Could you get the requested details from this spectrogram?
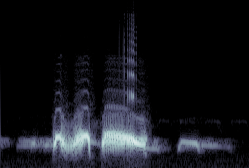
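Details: Decoy spotted dove with a prized 'thunder' voice: two strong, buzzy cooing notes, the second longer and steadier, followed by a faint falling coo after a brief gap.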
